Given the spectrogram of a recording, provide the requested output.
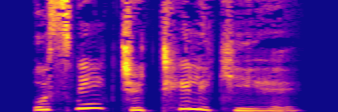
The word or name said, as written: चिट्ठी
